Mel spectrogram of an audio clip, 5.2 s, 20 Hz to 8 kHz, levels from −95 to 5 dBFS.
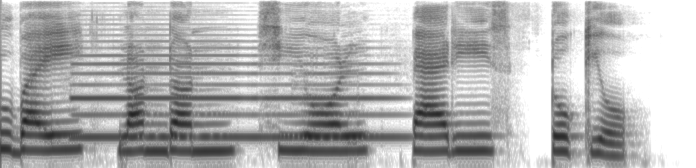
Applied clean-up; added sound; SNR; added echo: neural mask model RNNoise.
